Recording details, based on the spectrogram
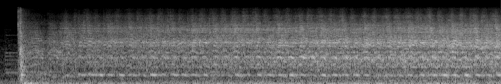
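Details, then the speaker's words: Abandoned Ford F100, carbureted, sitting a long time with old fuel, cranked in park off a jump box: the starter spins the engine evenly at about three beats a second but it never fires; crank no-start, fuel delivery suspected. "Well, that's a good sign. So it cranks over."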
